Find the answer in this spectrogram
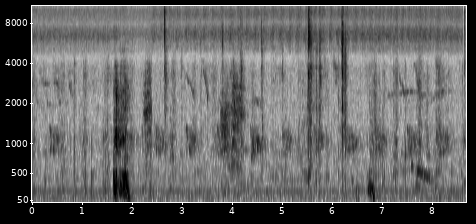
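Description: Raw cucumber being bitten and chewed: a few sharp crunches, the loudest about two seconds in and again past five seconds, between quieter mouth sounds.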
